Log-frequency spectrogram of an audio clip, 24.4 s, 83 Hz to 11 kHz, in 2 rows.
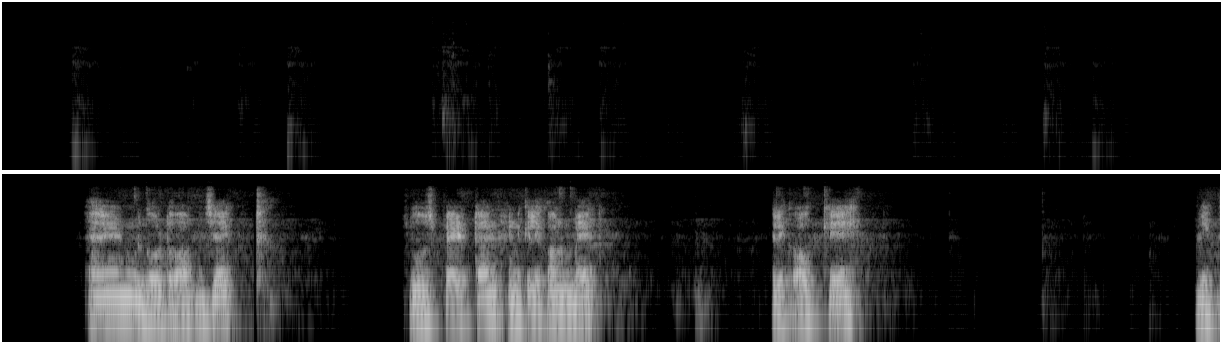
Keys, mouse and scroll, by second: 4.8 space, 5.0-5.8 ctrl+drag, 17.7 click, 21.7 space, 23.4-24.3 ctrl+alt+drag.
